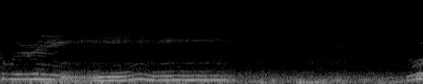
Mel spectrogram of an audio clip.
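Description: A voice singing a few long, drawn-out notes that step down in pitch with a brief wobble, stopping a little over two seconds in; a steady low rumble runs underneath.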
